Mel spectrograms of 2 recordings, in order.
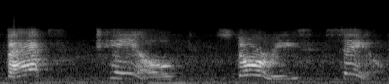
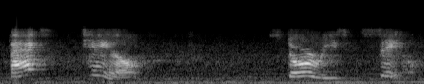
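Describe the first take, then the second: First: Facts and stories lifted, tell and sell dropped; rhythmic chant of the motto; punchy slogan. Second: Slow, weighty slogan, each word landed; slogan delivery. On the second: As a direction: deliver the motto like a chant. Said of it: "that's this old saying we used to say". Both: Shown as a demonstration.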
